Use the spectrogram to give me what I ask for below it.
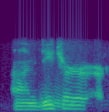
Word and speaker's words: Deicher: I had to actually ask Dan the proper way of pronouncing his last name too, because, you know, D-E-I-C-H-E-R, Deicher, or Deicher, and then he put it up as Deicher, and ever since then, I've been pronouncing Dan's name correctly, so that's awesome.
